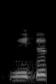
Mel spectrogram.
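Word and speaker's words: matter: रहा है ना फैन उसी तरह से मैटर मेटर नहीं है ये मैटर said मैट कैट फैट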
